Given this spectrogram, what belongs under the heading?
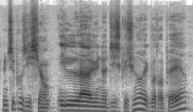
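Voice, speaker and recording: A calm detective with a low voice, played by a man in a 1960s French radio play. He questions methodically, deliberate and courteous, always probing. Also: lightly acted. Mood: reasoning.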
